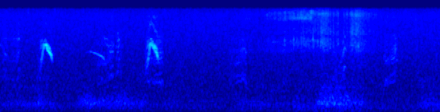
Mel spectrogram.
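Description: See-see partridge giving two sharp, high whistled notes about a second apart, then fainter whistles, over a soft background hiss.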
